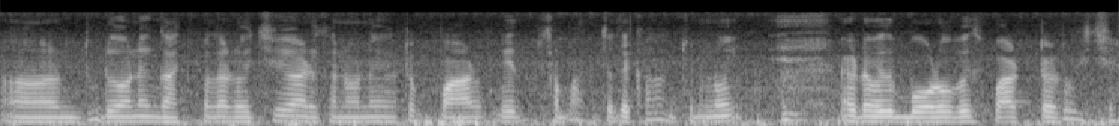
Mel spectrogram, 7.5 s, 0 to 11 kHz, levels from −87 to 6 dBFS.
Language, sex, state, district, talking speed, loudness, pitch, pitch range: Bengali, male, West Bengal, Jhargram, 170 wpm, -16 LUFS, 130 Hz, 130-135 Hz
